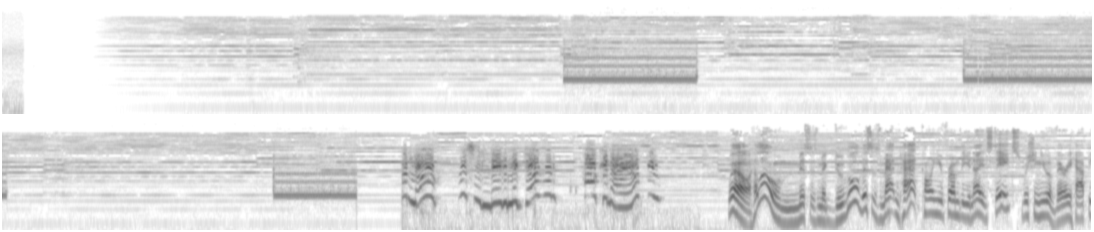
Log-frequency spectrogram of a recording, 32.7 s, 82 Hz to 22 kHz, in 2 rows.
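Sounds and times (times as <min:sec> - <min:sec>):
phone line dialed from the United States to Ireland ringing: 0:08.4 - 0:10.4, 0:14.4 - 0:16.4, 0:20.4 - 0:21.7
telephone dialing tones: 0:08.4 - 0:10.4, 0:14.4 - 0:16.4, 0:20.4 - 0:21.7
speech: 0:22.4 - 0:26.3, 0:27.2 - 0:32.6.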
